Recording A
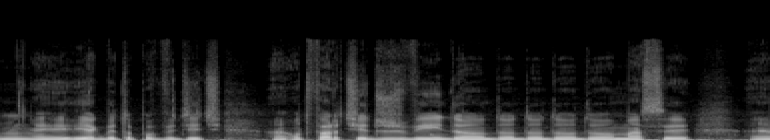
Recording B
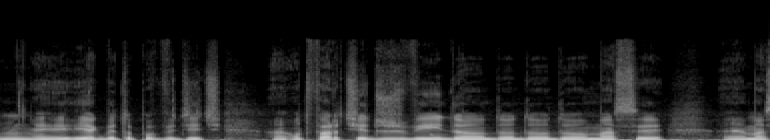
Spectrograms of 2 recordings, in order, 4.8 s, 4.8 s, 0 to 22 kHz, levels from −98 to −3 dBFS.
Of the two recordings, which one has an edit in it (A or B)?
B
